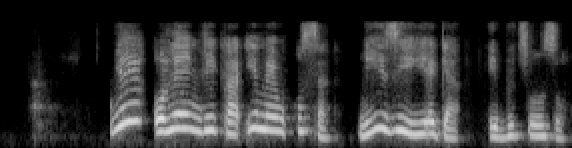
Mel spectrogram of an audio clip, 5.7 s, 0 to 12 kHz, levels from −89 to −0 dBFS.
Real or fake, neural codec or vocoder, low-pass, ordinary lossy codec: fake; codec, 16 kHz, 1.1 kbps, Voila-Tokenizer; 7.2 kHz; AAC, 32 kbps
